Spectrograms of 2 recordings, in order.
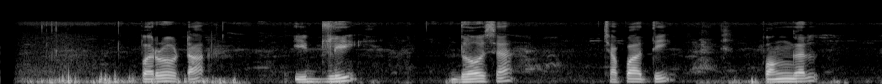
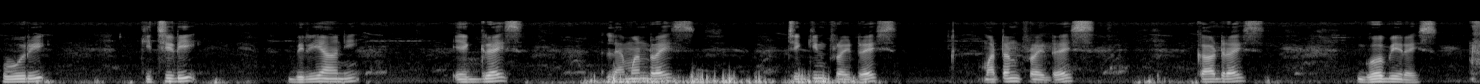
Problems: constant background noise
